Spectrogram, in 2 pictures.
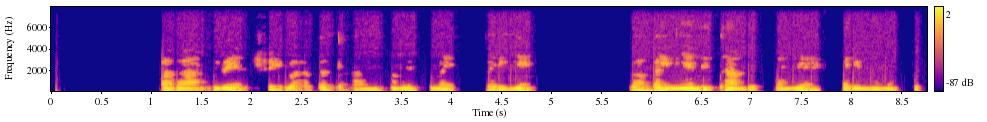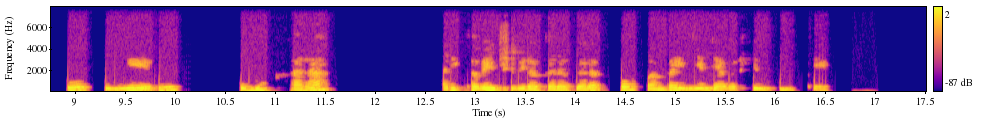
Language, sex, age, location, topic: Kinyarwanda, female, 25-35, Kigali, health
